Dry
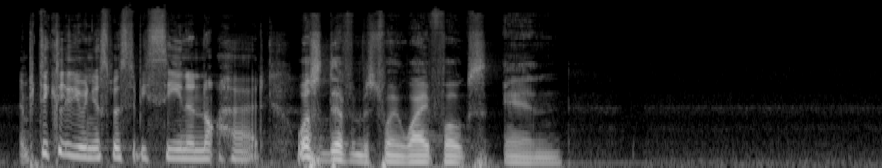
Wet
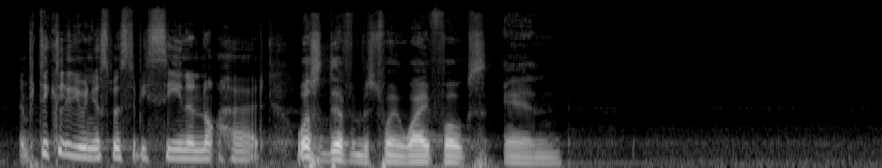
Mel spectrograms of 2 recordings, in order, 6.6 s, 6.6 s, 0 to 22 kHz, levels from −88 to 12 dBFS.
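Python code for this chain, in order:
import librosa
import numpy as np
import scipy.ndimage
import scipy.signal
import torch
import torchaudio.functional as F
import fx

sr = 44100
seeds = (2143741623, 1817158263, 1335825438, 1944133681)

y = fx.graphic_eq_10(x, sr, hz=(500, 1000, 2000, 4000), db=(12, -4, -7, -11))
y = y * librosa.db_to_amplitude(-4.0)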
